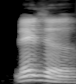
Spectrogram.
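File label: "blazer", Malay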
